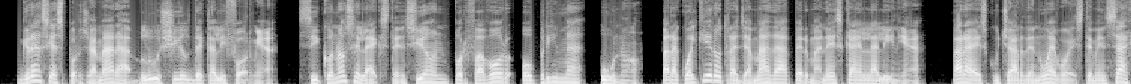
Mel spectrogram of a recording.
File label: spanish latin american ivr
